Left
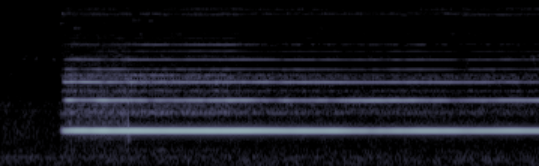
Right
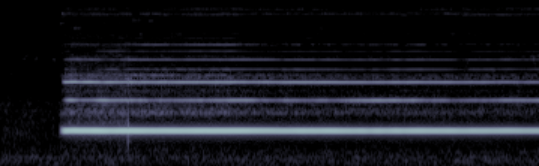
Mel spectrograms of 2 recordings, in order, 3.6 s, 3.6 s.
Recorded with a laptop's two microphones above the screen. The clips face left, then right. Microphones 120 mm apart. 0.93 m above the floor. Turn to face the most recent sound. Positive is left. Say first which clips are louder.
# right 6 dB
turn(degrees=-40)  # may be behind; listen again after turning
